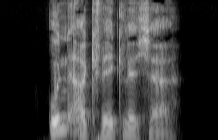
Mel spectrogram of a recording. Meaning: inflection of unerquicklich: 1. strong/mixed nominative/accusative feminine singular 2. strong nominative/accusative plural 3. weak nominative all-gender singular
- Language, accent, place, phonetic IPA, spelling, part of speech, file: German, Germany, Berlin, [ˈʊnʔɛɐ̯kvɪklɪçə], unerquickliche, adjective, De-unerquickliche.ogg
